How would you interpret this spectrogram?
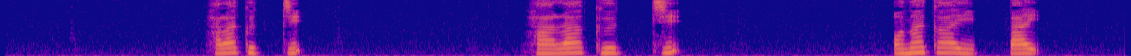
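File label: "full stomach", Aizu dialect Japanese; onakaippai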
